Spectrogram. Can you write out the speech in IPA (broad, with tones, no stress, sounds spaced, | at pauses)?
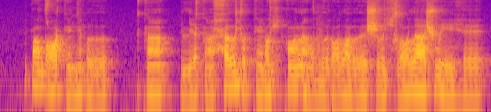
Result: p ɛ̃˦˥ dˤ e˩˧˩ ʊ̯ k ɛ̃˩˧ ɡ ɛ̃˧ p ɤː˩˧ | k ã˧ | lʲ a˩˧˩ k ã˩˧˩ ħ ɤ˦˥ ʊ̯ j ɤ˩˧ k ɛ̃˩˧ ɾ ɔ˧ ç k ɔ̃˦˥ l ã˩˧ lˠ v ɤ˩˧˩ ɾ ɔ˩˧ lˠ ɤː˩˧ ə̯ ʃ ɤː˩˧˩ ç l ɔ˦˥ l aː˦˥ ʃ w eː˧ ɦ ɛ˧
